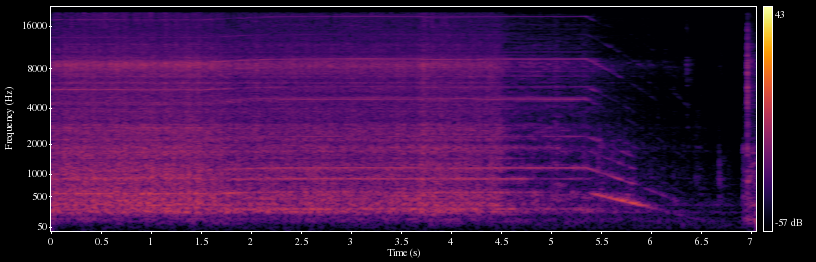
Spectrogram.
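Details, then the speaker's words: DeLonghi Magnifica after a full service, including an encoder reset after a general alarm: the brew unit motor whines steadily as it moves up and down, clicking its position switches, then drops in pitch and stops cleanly as the unit seats. A normal brew-unit cycle. "As you can hear, it's clicking those switches as it goes up and down, making sure that the brew unit is in there, and now we're ready."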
